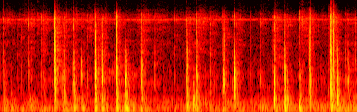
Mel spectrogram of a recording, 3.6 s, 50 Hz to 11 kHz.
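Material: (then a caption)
Plastic. Fingertips and nails tap rapidly on the back of a full, glossy plastic Trolli gummy worm candy bag, around its barcode area. About 16 quick, dry, crinkly clicks are heard at an uneven pace, each bright and cut off almost instantly, with a soft low thud underneath.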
